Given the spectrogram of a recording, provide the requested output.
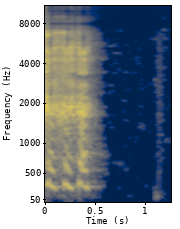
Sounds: Laughter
